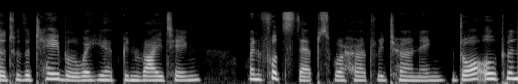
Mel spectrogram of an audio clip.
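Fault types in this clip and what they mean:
No technical faults are audible.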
